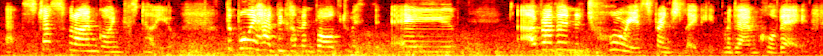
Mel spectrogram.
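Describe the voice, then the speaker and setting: Woman playing genial Doctor Watson, high-pitched, noisy recording. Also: expressive, measured pace. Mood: grave storytelling. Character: genial old English doctor, male, loyal storyteller. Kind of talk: 1940s radio mystery acting, storytelling.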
